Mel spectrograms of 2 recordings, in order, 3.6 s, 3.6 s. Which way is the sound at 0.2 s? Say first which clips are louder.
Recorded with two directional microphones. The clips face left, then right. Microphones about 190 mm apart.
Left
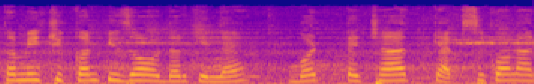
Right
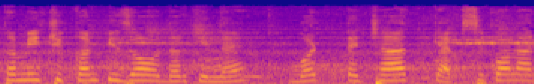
Left 5 dB; 40° left (ahead or behind).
